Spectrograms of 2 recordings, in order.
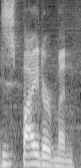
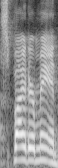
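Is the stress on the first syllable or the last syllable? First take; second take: first syllable; last syllable. First: The stress falls on the first syllable. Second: The stress falls on the last syllable. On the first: It is a family surname. The speaker calls it right. "Like it's a last name" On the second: It is the superhero's name. The speaker calls it wrong. "Not Spider-Man"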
